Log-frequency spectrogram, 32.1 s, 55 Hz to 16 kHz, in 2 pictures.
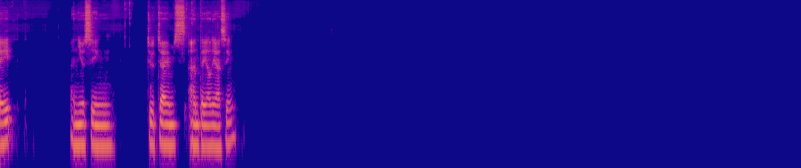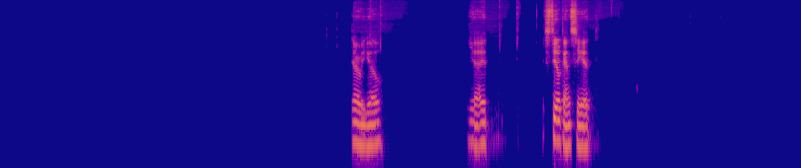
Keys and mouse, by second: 1.1-2.4 drag, 3.5-20.8 drag, 22.4 middle click, 23.3 middle click, 26.0 middle click, 29.7 click.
